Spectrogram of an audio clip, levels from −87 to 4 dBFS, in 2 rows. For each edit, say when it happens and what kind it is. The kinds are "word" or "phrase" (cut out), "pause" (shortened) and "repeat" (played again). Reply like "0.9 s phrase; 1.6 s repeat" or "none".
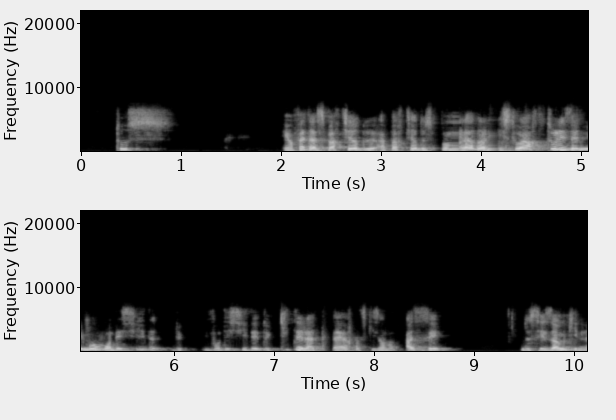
none

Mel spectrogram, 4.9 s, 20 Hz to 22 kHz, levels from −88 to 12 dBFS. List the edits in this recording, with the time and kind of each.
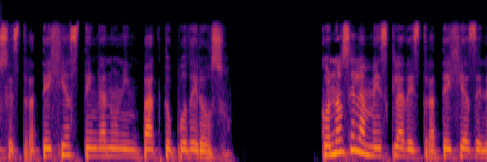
none

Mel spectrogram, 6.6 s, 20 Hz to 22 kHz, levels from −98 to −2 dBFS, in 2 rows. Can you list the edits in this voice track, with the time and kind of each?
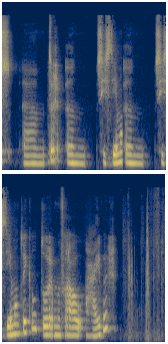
0.9 s word; 2.4 s repeat

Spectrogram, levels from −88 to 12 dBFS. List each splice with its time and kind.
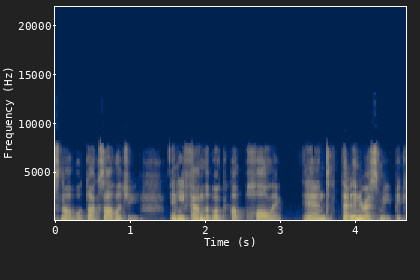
none

